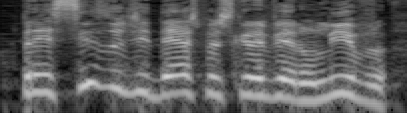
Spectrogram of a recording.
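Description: It ends with a rising, question-like tune.

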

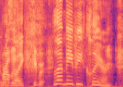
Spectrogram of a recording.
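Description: It is said in a soft, gentle way. The speaker calls it right. "It's much softer"

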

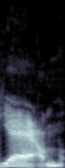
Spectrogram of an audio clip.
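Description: It is said with a Thai accent.

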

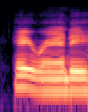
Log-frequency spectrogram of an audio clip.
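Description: It is said in a put-on deep voice.

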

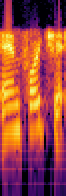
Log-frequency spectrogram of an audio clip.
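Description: The name is said with an American accent.

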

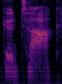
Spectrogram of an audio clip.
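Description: It is said in a sarcastic tone.

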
